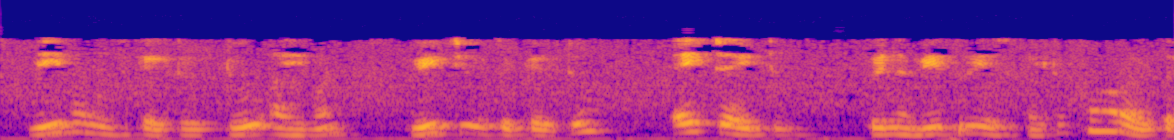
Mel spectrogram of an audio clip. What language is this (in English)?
Malayalam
